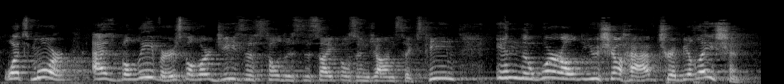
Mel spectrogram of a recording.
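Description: A man with a notably high voice delivers a sermon, quoting scripture in an earnest tone. His words ring out with a long reverb, as if the mic picks him up in a large hall. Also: lively intonation, a little slow. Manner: earnest, quotes scripture, asides to kids. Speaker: preacher.

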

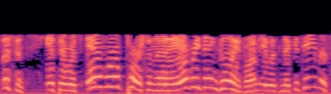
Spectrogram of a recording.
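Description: A man's voice: very high-pitched, lively intonation, fast talker, no echo. Man, evangelistic preacher, earnest, exhorting, repetitive emphasis, dry close sound, narrow radio-like lo-fi recording. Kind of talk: evangelistic sermon to an audience.

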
